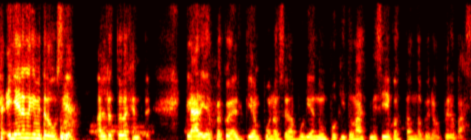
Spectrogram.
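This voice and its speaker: Pitched fairly high, a man talks very fast with big swings in loudness. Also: ordinary pitch variation. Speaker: teacher. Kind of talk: lecture.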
